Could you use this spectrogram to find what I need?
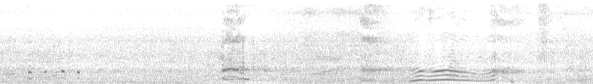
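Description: A young woman shrieks and laughs up close.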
